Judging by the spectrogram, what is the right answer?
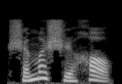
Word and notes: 什么时候: shenme shihou

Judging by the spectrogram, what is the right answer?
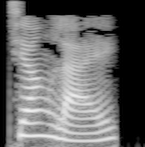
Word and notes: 将来: jiang lai

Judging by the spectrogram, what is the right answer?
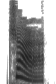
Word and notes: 这儿: zhe-r

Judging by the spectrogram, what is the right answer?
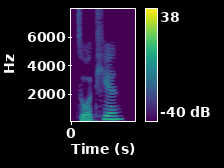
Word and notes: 昨天: zuo tian

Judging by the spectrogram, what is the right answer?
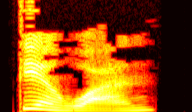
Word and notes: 电玩: dian wan

